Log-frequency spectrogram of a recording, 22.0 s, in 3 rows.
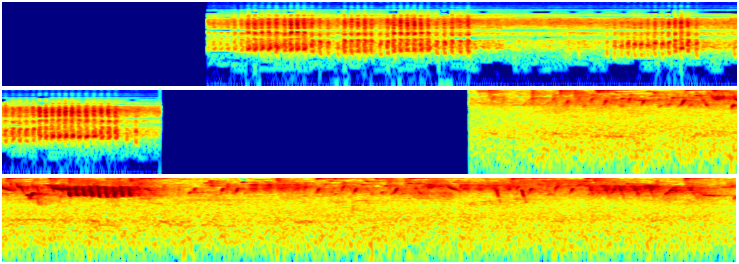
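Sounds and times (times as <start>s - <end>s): background hiss: 12.0s - 22.0s.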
